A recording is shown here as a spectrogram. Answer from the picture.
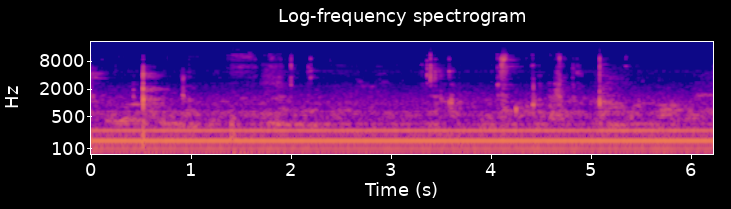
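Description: Close-up chewing of a handful of rice and mutton curry eaten by hand, with sharp mouth clicks and lip smacks, the loudest about half a second in and several more around three to five seconds in. A steady low hum runs underneath.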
